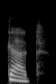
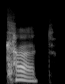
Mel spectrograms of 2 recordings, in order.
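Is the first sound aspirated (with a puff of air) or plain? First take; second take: plain; aspirated. First: The first k sound is plain, without a breath puff. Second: The first k sound is aspirated with a breath puff.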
